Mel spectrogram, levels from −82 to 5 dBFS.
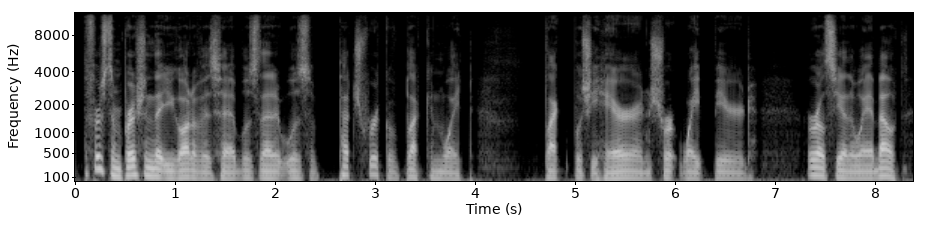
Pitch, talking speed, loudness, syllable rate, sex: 100 Hz, 220 wpm, -20 LUFS, 6.2 syllables/s, male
